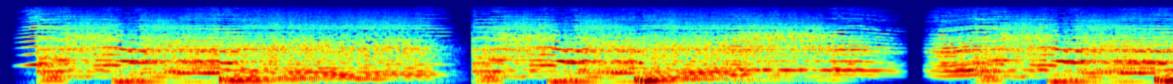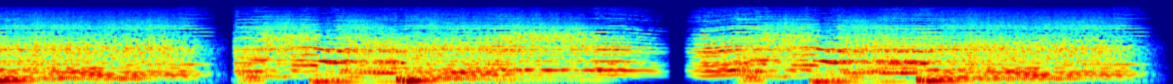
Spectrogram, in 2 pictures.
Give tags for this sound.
Tune Nokia-Contest Audiodraft Ringtone

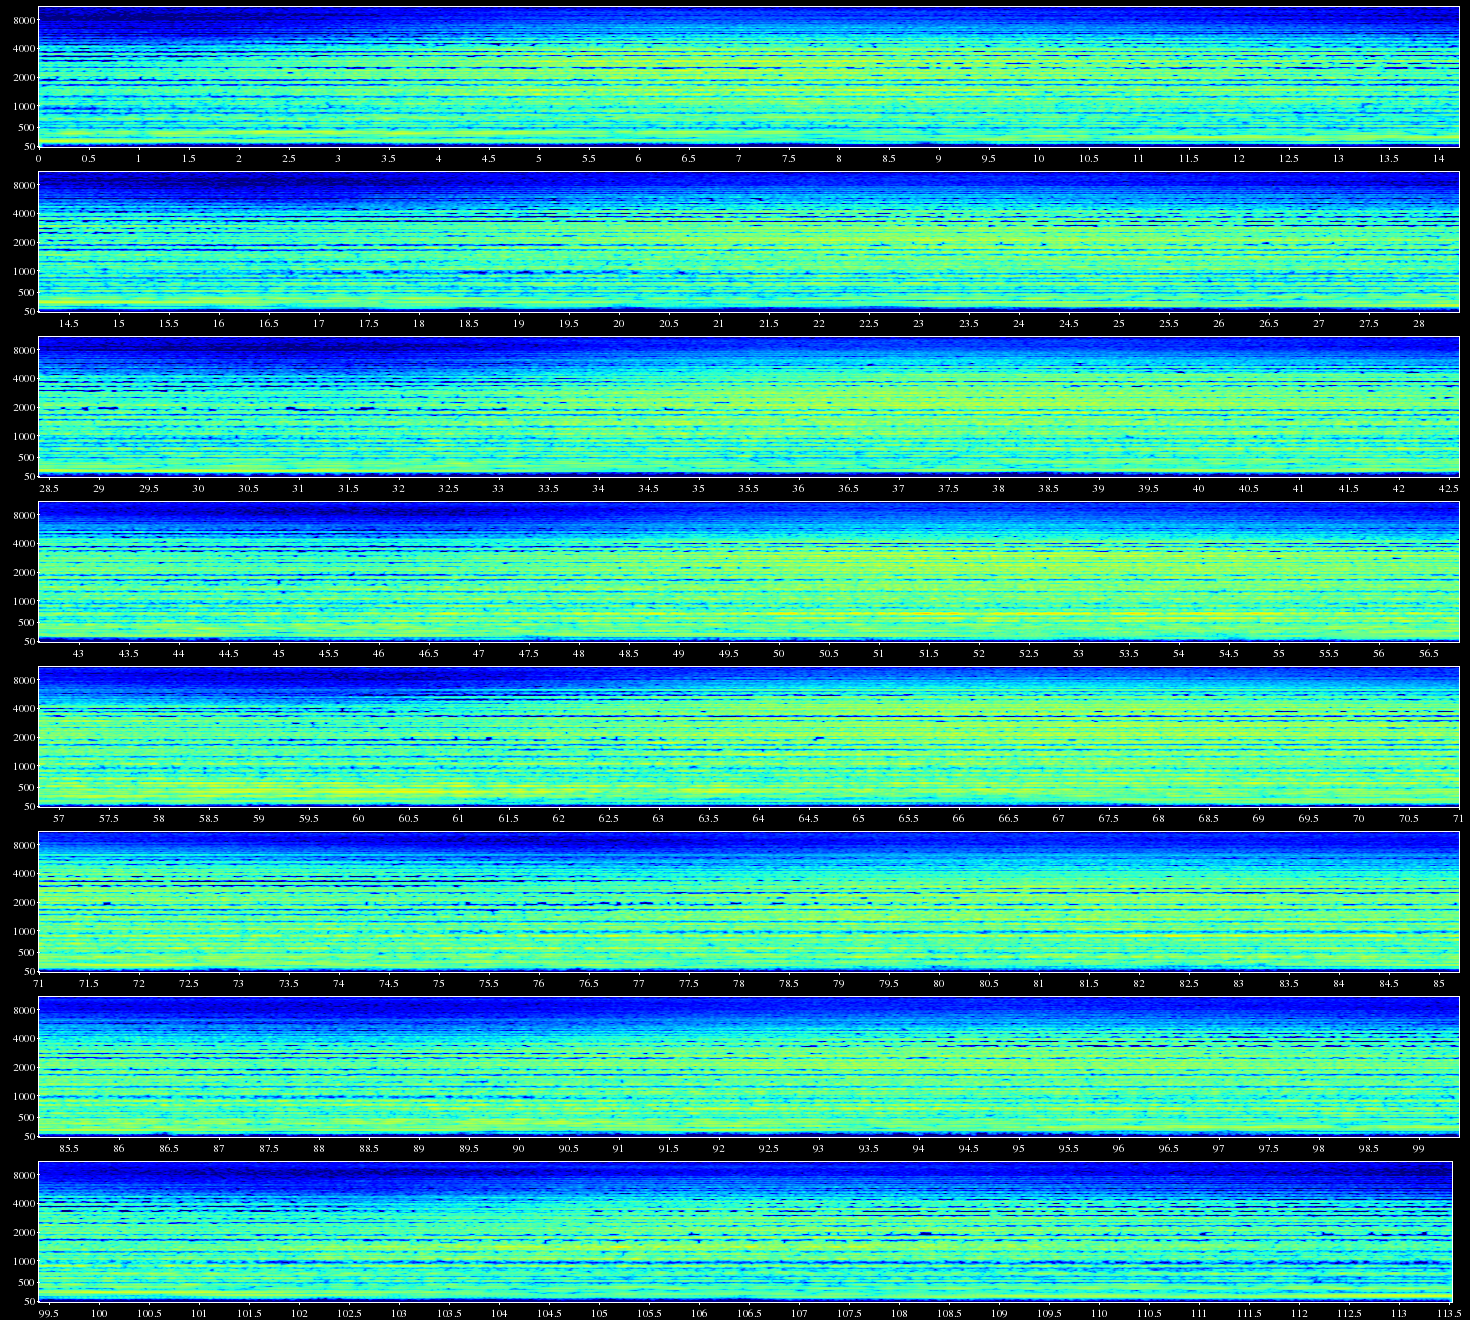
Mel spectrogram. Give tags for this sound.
ambient ambient-loop atmospheric background calm deep electronic experimental loop meditation music pad relax soundscape space

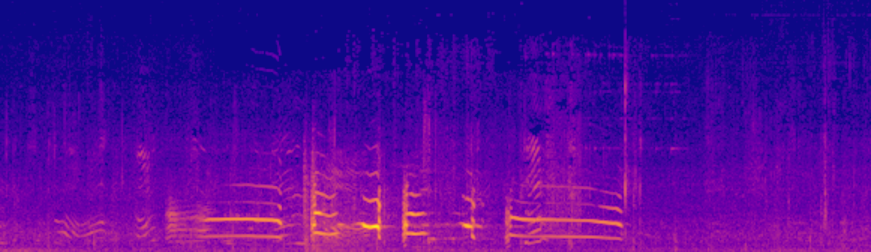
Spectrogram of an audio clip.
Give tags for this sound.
Waves Beach Gull

